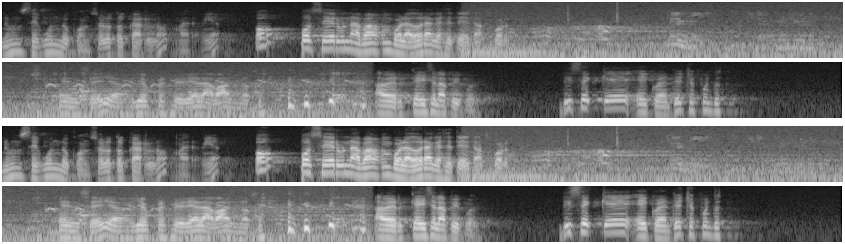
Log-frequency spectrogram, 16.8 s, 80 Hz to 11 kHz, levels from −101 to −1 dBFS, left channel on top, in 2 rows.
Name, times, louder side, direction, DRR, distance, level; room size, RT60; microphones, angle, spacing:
voice 1, 0.0-2.2 2.5-2.7 3.0-5.1 9.0-11.5 11.9-13.2 14.0-15.6, right 4 dB, 85° right, 2 dB, 0.9 m, -26 dB
sound 1, 4.6-12.1, right 2 dB, 15° right, 0.9 m, -36 dB
voice 2, 6.6-7.1 7.5-8.2 8.7-9.5 11.6-11.9, left 2 dB, 80° left, 5 dB, 3.6 m, -41 dB
26.5 x 18.0 x 9.8 m, 0.84 s
head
